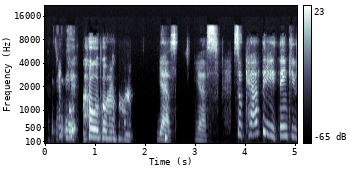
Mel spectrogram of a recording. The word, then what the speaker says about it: Ho'oponopono: Yes, that's one of, I can never pronounce that correctly either. Right. that beautiful Hawaiian, the forgiveness mm-hmm. practice. Mm-hmm. Ho'oponopono.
